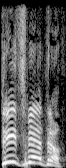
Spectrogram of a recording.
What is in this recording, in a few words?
threat distance, ru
